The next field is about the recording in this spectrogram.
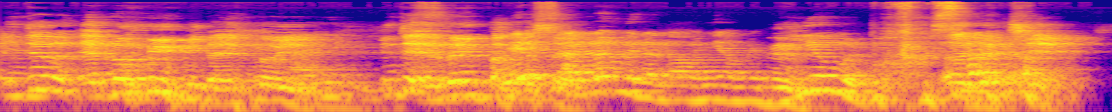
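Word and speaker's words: אֱלֹהִים: 중간에 들어가면은 L 여기 위에 O 발음 나죠. L힘 엘로힘 예.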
